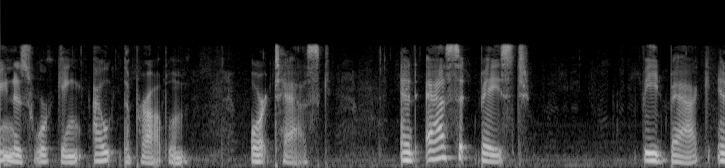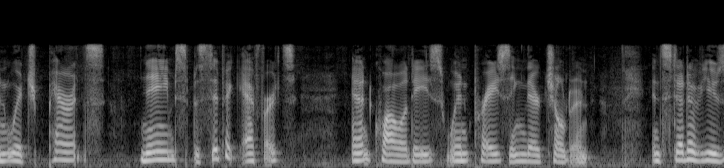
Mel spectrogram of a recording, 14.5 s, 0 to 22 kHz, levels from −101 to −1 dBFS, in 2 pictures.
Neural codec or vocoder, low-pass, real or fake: none; 7.2 kHz; real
